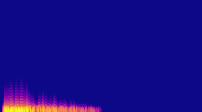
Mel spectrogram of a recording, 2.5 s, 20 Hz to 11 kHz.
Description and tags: Recorded with Zoom h2n.
Processed with Reaper
From series of processed samples recorded in kitchen.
